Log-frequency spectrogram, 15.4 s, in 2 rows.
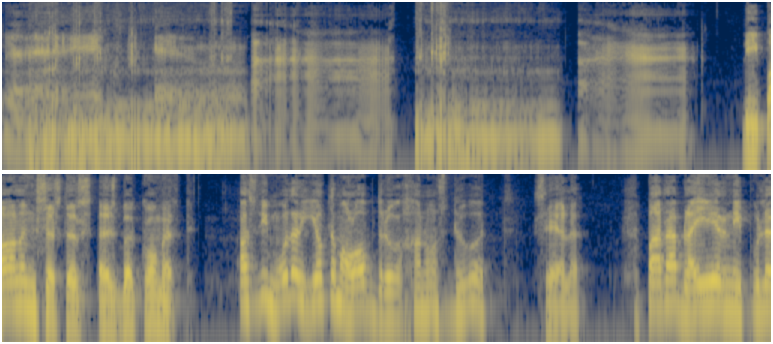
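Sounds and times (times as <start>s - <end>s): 
speech: 0.0s - 0.9s, 7.4s - 15.3s
person imitating snoring: 0.0s - 7.0s.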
